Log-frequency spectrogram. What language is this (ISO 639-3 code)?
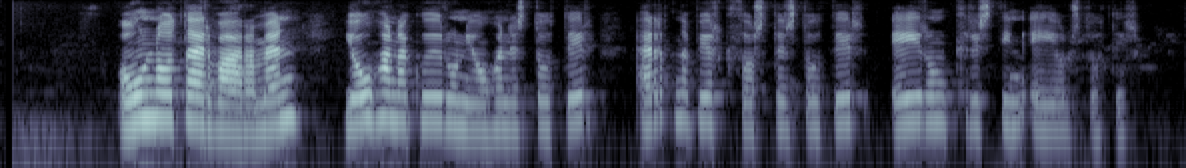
isl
